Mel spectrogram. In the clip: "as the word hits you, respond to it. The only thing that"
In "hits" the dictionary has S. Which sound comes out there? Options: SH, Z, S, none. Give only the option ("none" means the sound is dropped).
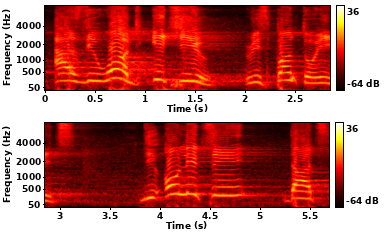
none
